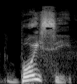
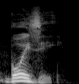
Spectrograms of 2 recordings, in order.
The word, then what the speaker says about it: Boise: Now, with all these newcomers, one of the things they're going to have to learn is that the proper pronunciation of your city is Boise, right? Not Boise. – That's correct. Boise is the shibboleth. Boise is what people coming in from out of town say.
